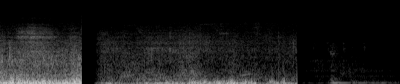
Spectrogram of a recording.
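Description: Wind rushes past the microphone as the bike moves.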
